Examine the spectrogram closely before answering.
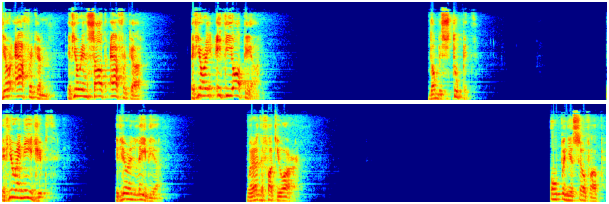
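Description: A middle-aged man speaks calmly close to a microphone, in short bursts with long pauses.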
